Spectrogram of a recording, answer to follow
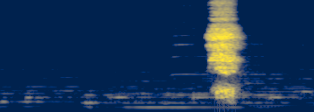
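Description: Faint music with sustained tones, and about one and a half seconds in a single short, sharp burst of breath through the nose.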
